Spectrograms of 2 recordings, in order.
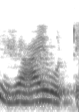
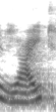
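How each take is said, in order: First: "रायोट" in two syllables, rai-yot; riot with vowel. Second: "राइट" as one syllable, like right; riot missing vowel. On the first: Teacher correcting for students, two-syllable "रायोट". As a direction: add an o vowel before the t in "रायोट". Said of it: "बल्कि ये रायोट है". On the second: Teacher showing the wrong reading, one-syllable "राइट". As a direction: close "राइट" straight from the diphthong to t. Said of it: "ये राइट नहीं है". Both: Shown as a demonstration.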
